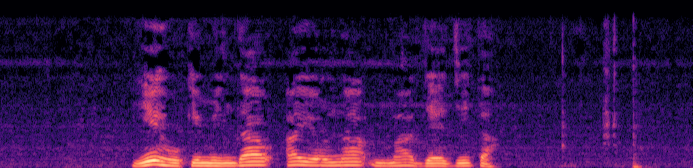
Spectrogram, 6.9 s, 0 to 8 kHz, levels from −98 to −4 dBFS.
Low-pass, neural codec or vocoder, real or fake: 7.2 kHz; vocoder, 22.05 kHz, 80 mel bands, Vocos; fake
